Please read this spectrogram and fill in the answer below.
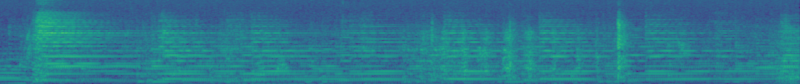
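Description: Double-neck acoustic guitar strummed, its chords left to ring, with a loud strum just after the start and another sharp stroke about six seconds in.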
